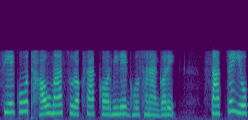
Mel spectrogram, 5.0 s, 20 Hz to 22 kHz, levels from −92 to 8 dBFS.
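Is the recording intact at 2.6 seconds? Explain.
Yes, at 2.6 seconds the speech is intact, with no dropout, click or distortion at that moment.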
